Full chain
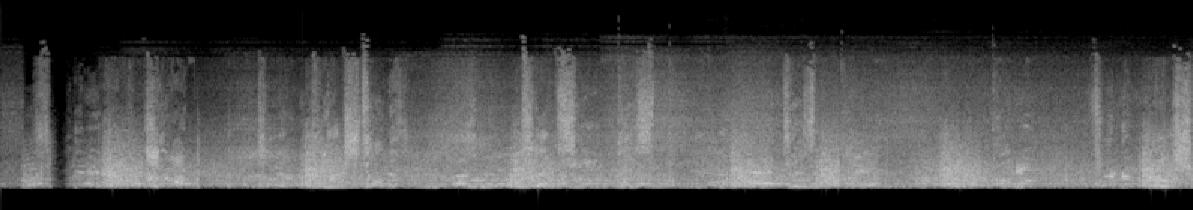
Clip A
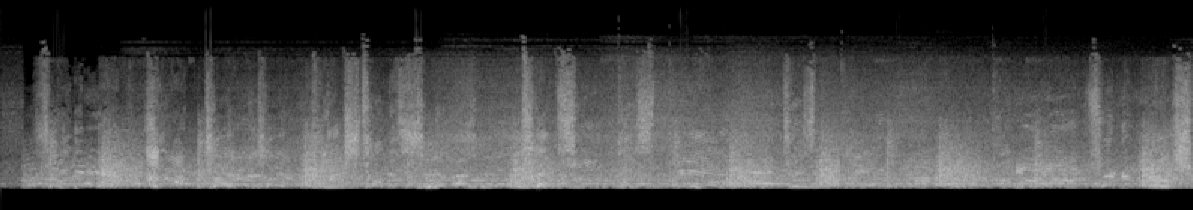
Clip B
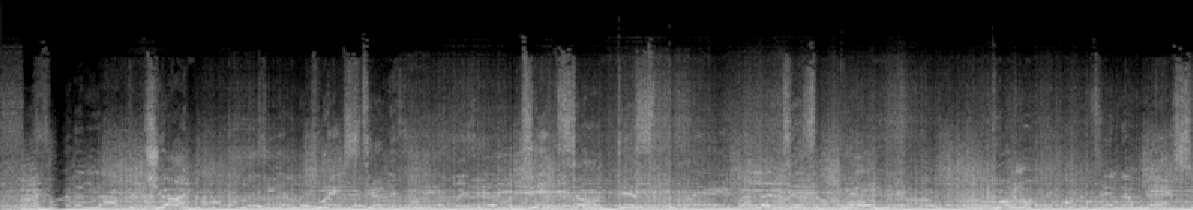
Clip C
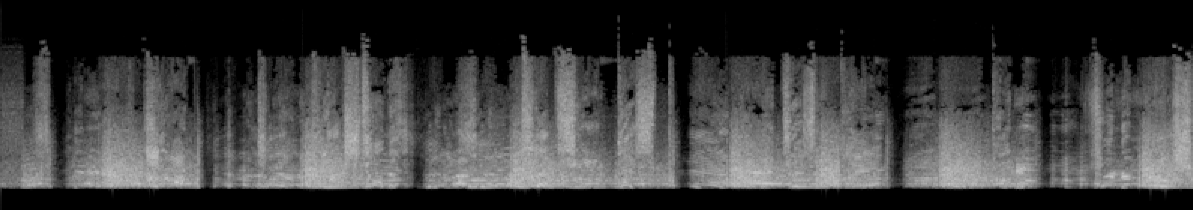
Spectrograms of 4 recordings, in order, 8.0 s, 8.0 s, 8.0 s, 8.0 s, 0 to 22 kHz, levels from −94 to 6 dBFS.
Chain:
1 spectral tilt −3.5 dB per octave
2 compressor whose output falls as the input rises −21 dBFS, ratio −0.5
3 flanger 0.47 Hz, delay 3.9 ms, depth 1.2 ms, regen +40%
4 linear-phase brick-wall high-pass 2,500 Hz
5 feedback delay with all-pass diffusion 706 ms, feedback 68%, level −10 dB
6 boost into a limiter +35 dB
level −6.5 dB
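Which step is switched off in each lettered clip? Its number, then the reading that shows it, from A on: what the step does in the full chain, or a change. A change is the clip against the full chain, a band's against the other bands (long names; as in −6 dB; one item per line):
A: 2, change in crest factor +2.5 dB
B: 4, change in crest factor −8.5 dB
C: 5, change in momentary loudness spread +3 LU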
